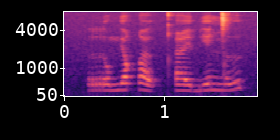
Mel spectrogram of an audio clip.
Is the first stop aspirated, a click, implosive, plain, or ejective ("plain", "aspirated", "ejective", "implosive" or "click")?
plain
